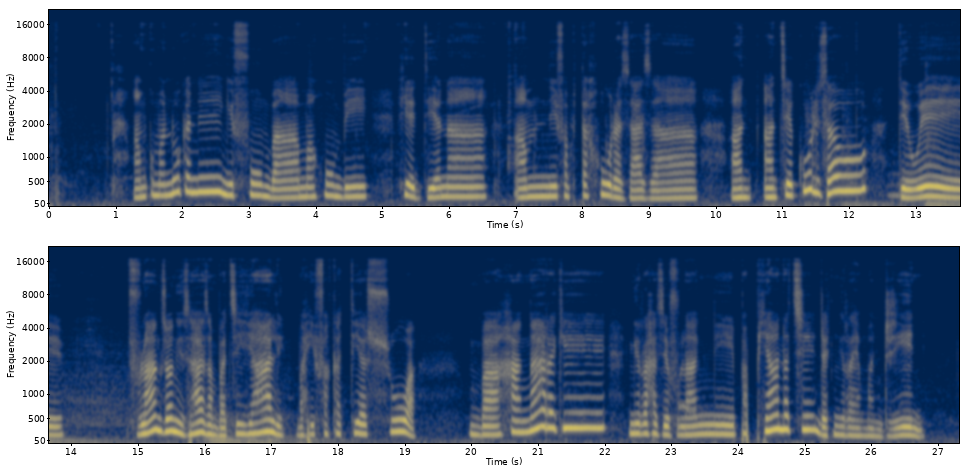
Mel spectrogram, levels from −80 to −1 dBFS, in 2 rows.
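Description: No technical faults occur at any point in the speech, so there are none to describe in time order.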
